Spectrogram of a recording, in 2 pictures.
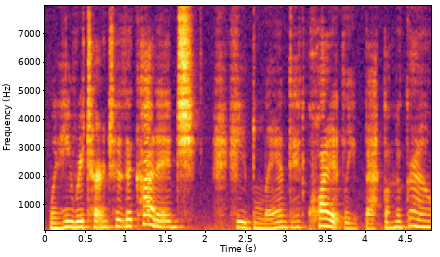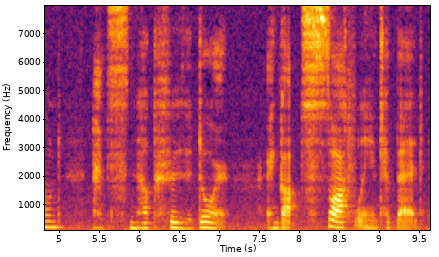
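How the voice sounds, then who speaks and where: A woman reading a picture book aloud at library story time, expressive and dropping to hushed whispers. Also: medium pitch, slow.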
